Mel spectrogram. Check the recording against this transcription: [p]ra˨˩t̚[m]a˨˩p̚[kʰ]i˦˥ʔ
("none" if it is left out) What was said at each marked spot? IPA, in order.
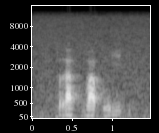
p, b, ŋ

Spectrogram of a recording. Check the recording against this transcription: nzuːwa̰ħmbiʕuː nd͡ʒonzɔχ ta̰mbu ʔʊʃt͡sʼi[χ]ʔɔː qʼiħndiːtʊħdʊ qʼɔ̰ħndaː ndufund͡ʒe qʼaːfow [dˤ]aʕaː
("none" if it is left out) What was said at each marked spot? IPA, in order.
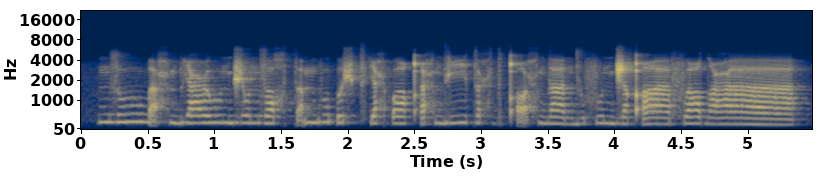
ħ, dˤ

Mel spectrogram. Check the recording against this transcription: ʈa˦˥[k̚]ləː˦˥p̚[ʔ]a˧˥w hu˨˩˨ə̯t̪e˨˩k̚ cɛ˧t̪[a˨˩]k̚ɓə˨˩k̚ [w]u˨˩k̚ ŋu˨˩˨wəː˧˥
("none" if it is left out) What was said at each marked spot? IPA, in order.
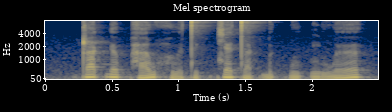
k̚, h, a˨˩, w

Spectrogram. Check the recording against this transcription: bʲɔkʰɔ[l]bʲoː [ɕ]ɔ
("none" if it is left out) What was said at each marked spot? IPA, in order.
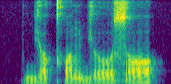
n, z

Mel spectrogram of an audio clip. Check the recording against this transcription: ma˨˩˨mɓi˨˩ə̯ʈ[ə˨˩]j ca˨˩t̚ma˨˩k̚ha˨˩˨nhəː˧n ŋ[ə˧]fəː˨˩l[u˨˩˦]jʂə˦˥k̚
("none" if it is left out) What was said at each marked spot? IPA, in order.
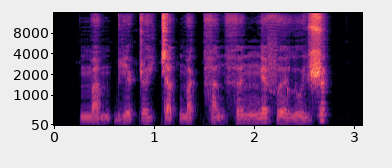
ə˨˩, ɛ˧, u˨˩˦

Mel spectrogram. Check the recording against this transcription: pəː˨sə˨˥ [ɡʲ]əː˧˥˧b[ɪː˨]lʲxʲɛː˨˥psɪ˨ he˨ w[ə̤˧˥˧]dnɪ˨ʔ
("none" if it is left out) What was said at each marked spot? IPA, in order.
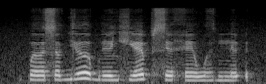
ɡʲ, ɪː˨, ə̤˧˥˧

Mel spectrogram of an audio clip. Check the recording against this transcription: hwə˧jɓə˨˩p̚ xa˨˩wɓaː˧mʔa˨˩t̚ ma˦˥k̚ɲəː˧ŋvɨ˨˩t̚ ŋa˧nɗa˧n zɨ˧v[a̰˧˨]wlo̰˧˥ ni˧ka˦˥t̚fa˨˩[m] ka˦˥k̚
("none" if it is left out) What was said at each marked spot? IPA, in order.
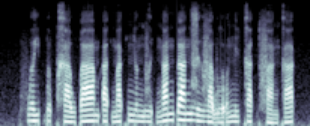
a̰˧˨, ŋ

